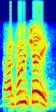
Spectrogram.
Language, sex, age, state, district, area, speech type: Bodo, male, 45-60, Assam, Chirang, rural, conversation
